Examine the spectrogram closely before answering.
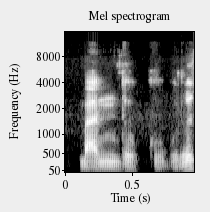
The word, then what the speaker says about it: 만둣국: 만둣국으로 적어야 된다. 합성형사 맞으니까 만둣국. 그래서 발음은 이렇게 합니다. 두 가지 발음이 다 허용돼요. 사이숏을 발음을 안 해도 되고 디귿으로 발음해도 되고.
